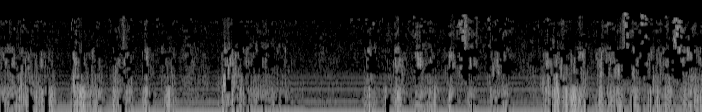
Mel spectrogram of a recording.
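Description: A middle-aged man speaks calmly and steadily through a headset microphone.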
